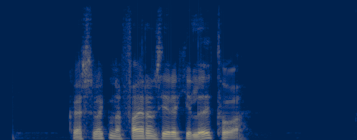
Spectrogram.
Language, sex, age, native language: Icelandic, male, 50-59, Icelandic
